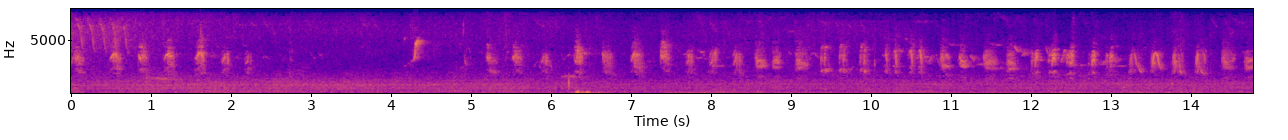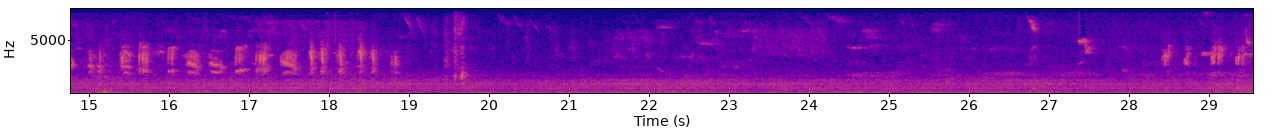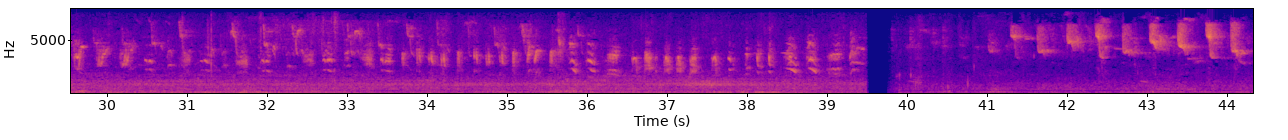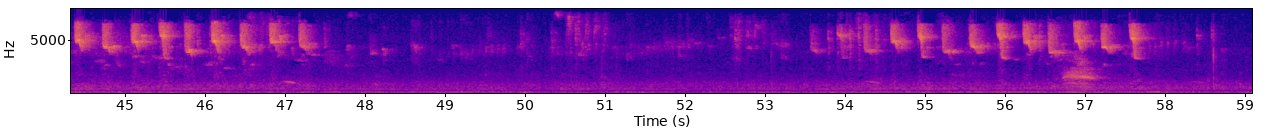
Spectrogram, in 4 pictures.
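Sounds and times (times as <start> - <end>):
songbird trilling: 55.4 - 57.7.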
